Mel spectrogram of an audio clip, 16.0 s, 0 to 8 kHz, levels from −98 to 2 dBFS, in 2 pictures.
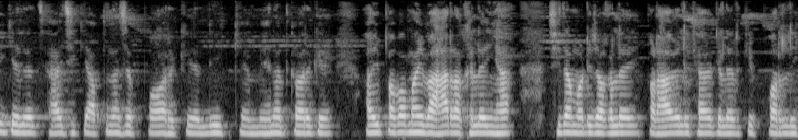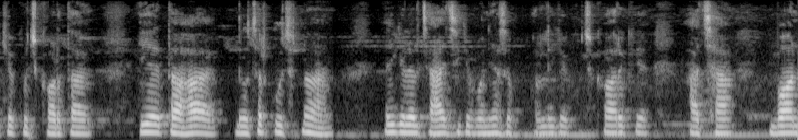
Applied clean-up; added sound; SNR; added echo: none; none; none; none.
